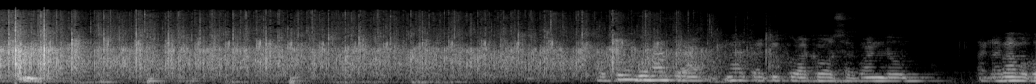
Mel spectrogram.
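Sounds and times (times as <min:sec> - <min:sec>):
audience applause: 0:00.0 - 0:07.8
speech: 0:06.2 - 0:10.3.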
